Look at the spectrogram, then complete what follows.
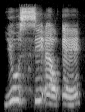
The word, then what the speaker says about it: UCLA: Okay, so this is UCLA. You pronounce that by the alphabet.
